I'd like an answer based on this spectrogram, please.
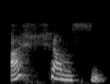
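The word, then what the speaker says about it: الشمس: কিন্তু আমরা লামটাকে উচ্চারণ করতেছি না, আমরা কি করতেছি? এই আলিফের উপরে যে জবর আছে এইটা গিয়ে শিনকে ধরে ফেলবে, এবং শিনের উপরে কি আছে? সাদ্দা আছে। তাহলে সাদ্দাটা কেমনি হলো, তাই না? আশ-শামসু, এটা তো শিন, তাহলে শিনটা হয়ে গেছে কেমন? লামের উপরে সুকুন আর শিনের উপরে জবর। তাহলে একটা অক্ষরের উপরে সুকুন আর একটা অক্ষরের উপরে হারাকা থাকলে দুইটা অক্ষর মিলে যাবে, মিলে গিয়ে সাদ্দা হয়ে যাবে। আমাদের যখনই আমরা সাদ্দা দেখব,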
